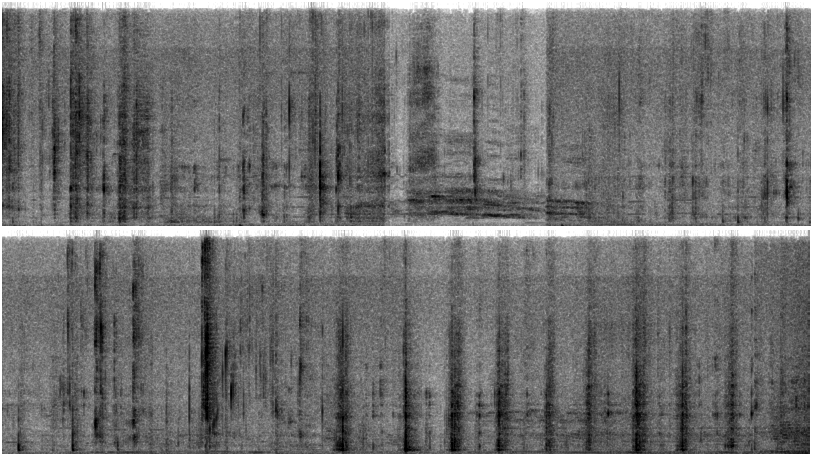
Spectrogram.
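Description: Close-miked chewing and crunching of a mouthful of fried salted baby ribbonfish, whose small bones are soft, with many sharp wet mouth clicks and smacks. About four seconds in there is a short wavering pitched sound.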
